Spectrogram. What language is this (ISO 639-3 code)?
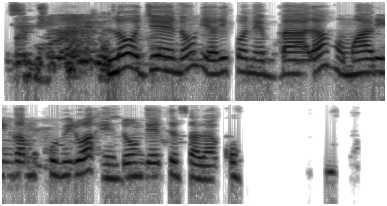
lug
